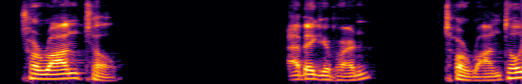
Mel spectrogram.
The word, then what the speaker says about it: Toronto: I beg your pardon Toronto you don't pronounce the teas in you only pronounce the first T in Toronto that's it you don't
